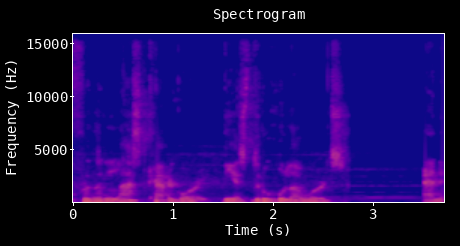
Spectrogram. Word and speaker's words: esdrújula: Esdrújula, the word itself. Third from last, it needs a written accent.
